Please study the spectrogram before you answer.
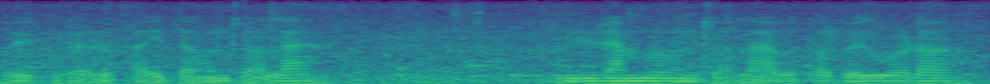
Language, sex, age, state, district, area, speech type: Nepali, male, 30-45, West Bengal, Darjeeling, rural, spontaneous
